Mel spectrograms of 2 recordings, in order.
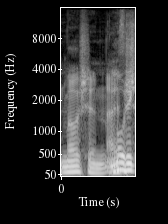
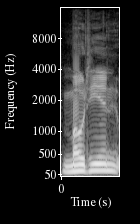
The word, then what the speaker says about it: Motian: see how you say he always pronounced it motion it was an Armenian name so it was actually motian boat motian but he liked motion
